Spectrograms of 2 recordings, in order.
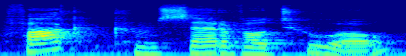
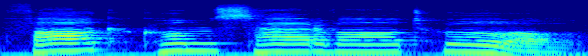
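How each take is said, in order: First: The vowels are bright and clearly distinct. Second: The vowels are darkened and rounded. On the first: "all the vowels are very distinct" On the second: "if I talk it like I'm going to sing it"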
